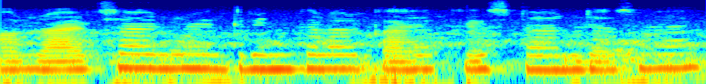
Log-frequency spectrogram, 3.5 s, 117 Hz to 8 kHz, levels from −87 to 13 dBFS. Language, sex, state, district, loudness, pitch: Hindi, female, Chhattisgarh, Raipur, -15 LUFS, 245 Hz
